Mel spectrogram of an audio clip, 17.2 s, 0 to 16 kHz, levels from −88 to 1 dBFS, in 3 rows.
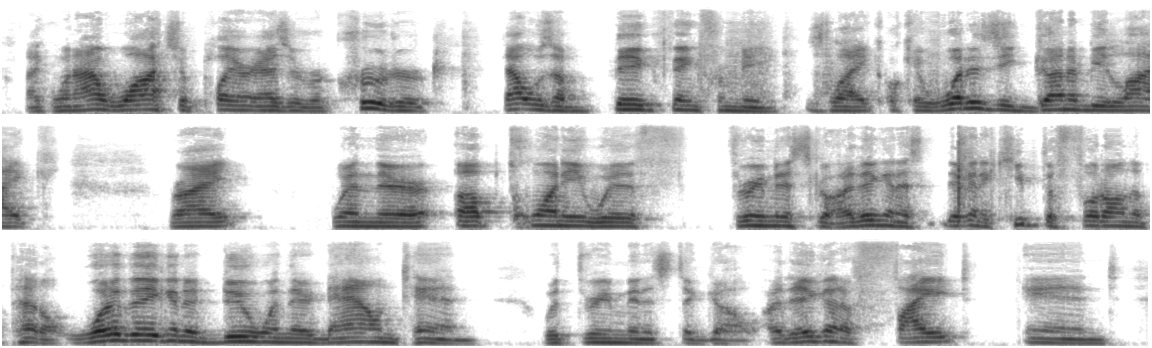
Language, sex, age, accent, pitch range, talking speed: English, male, 30-49, American, 125-150 Hz, 225 wpm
